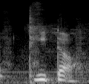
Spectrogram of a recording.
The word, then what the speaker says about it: theta: और इसको पढ़ना है थीटा। स्पेलिंग उसके THETA है, थीटा। We call it थीटा।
